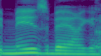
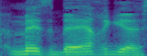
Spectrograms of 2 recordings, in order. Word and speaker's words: Meseberg: Je ne sais pas si je le prononce bien, Natacha. – Mon avis, ça doit se prononcer Meseberg.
